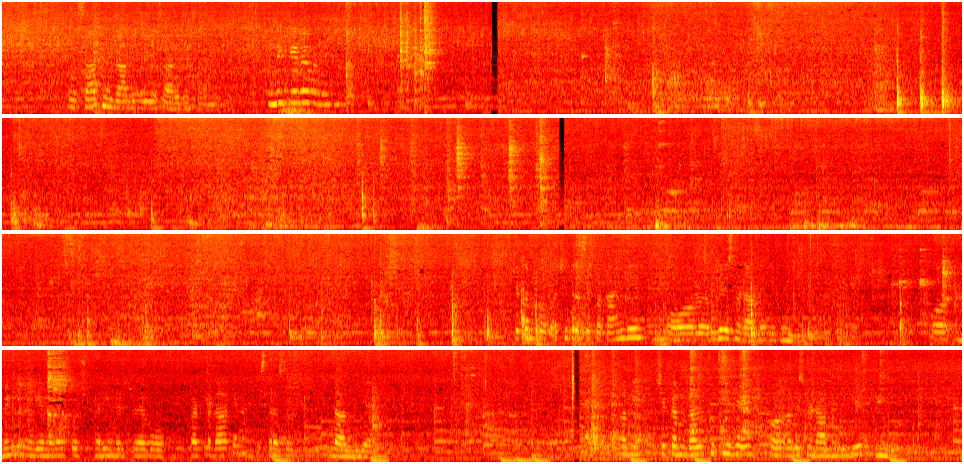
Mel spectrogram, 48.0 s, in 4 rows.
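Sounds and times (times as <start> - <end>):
food sizzling in a pan: 0.0 - 48.0
spoon clacking against pan: 27.5 - 36.9.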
